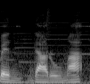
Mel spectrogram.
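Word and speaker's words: だるま: นะ ฮะ เดมา เนี่ย พอ มา ถึง า ประเทศ ญี่ปุ่น เนี่ย ออก เสียง เป็น ดารูมะ อ้า เหรอ ครับ ผม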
